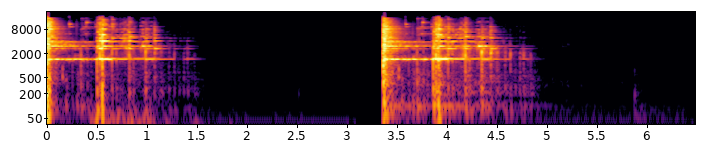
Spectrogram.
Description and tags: Breaking plate 1
A plate being dropped and breaking on impact
Recorded with:
Zoom H4n on 90° XY Stereo setup
Octava MK-012 ORTF Stereo setup
The recordings are in this order.
xy, floor, falling, glasses, dropping, glass, breaking, ortf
